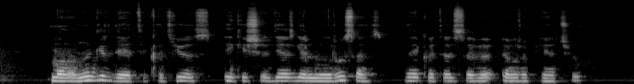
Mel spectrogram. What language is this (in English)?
Lithuanian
